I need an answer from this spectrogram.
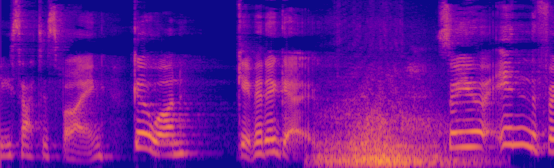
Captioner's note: air whooshes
